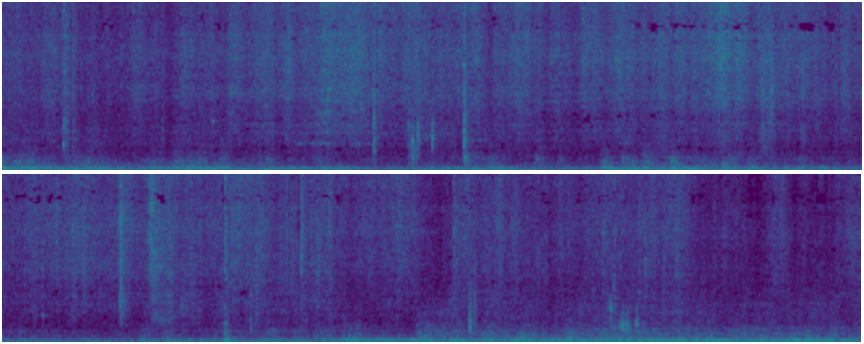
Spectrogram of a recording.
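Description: Steady running rumble inside a Tobu SPACIA X limited express car, with light taps and rustles of a paper brochure being pulled from the seat pocket and its pages turned.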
